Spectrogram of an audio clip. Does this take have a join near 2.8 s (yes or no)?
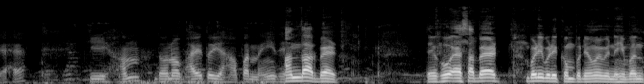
yes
